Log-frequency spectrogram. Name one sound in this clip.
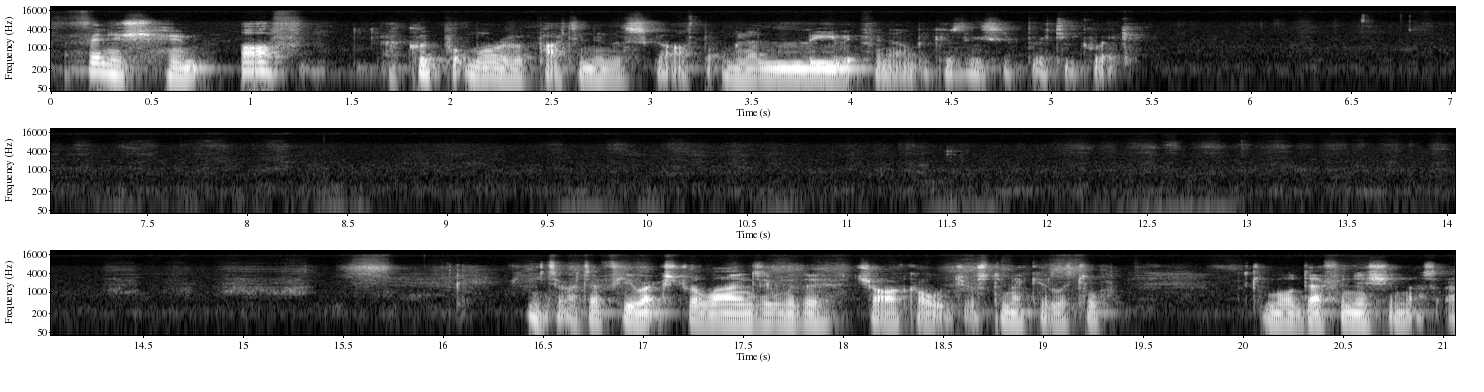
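Chalk pastel scratches softly across paper.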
